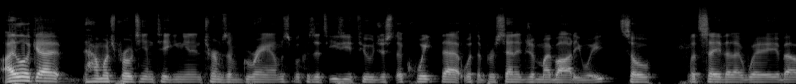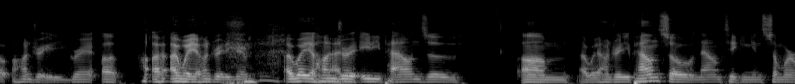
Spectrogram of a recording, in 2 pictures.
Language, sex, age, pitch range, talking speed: English, male, 20-39, 110-125 Hz, 215 wpm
